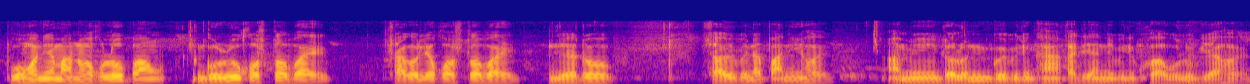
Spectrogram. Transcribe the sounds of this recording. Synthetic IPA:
pɔɦɔnijamanuɦɔkɔloʊpaʊ̃ɡoɹukɔstɔpaj | saɡɔlijɔkɔstɔpaj | ziɦɛtʊ | sawipɛnɛpaniɦɔja̰midɔlɔnitɡojpiniɡʱãkatianipinikʰʊabɔloɡijaɦɔj

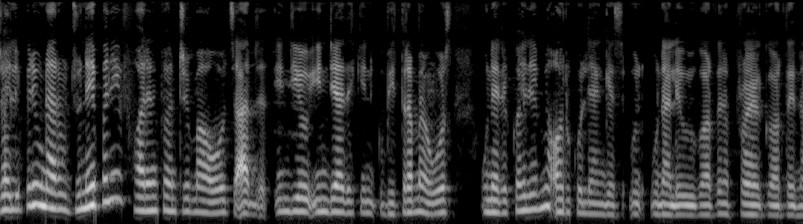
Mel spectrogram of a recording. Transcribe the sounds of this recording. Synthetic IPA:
d͡zʌilepʌniunɦaɾud͡zunʌjpʌnipʰʌɾenkʌɳʈrimaɦosinɖijoiɳɖijad̪ekʰinkobʱit̪rʌmaɦos | unalekʌɦilemaʔʌɾukoljaŋɡed͡zunaleuɡʌrd̪ʌjnʌprʌjoɡ̚ɡʌrd̪ʌjnʌ

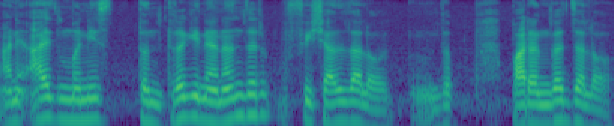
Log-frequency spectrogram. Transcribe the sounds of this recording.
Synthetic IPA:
a̰ñḭʔa̰jd͡zməniːs | t̪ənt̪ɾəɡenjanãnd͡zəɾfiɕald͡zalɔd͡zəpaɾəŋɡət͡s̚d͡zalɔ̰

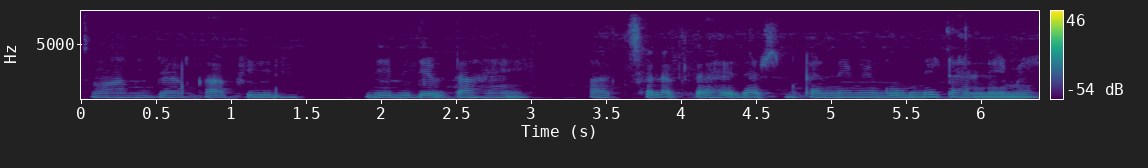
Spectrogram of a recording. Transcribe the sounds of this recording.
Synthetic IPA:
soʋãbʱid͡ʒkaːfi | d̪ebid̪eːʋt̪aɦɛ̃ | ɐtːʃʰalɐɡt̪aɦɛd̪ɐɾʃənkɐɾnemẽɡuːmniʈəɦlnemẽ

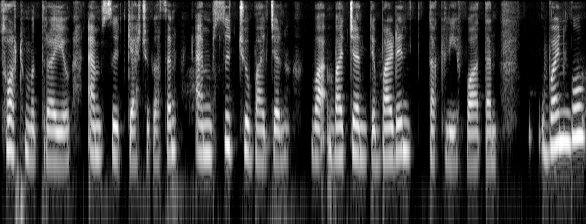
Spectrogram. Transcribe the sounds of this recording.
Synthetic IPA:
t͡sʰɔʈʰmɨt̪ɾɐjuɛmsɨt̪̚ʲkʲat͡ʃʰuɡɐt͡sɐnɛmsɨt̪̚t͡ʃʰubɐt͡ʃɐn | ʋbɐt͡ʃɐnt̪ibɐɽint̪t̪ɐkliːfʋaːt̪ɐn | ʋɐnʲɡo

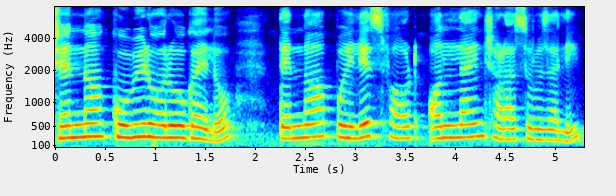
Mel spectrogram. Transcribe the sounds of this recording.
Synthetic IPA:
d͡ʑɛnːakoʋiːɽɦɔɾoɡʱajlɔ | t̪ɛnːapəɦilet͡sfawʈɔnlainɕʰaɭasuɾuːd͡zʱali

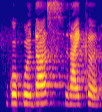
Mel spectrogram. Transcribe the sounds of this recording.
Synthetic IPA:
ɡokuɭd̪asɾajkəɾ

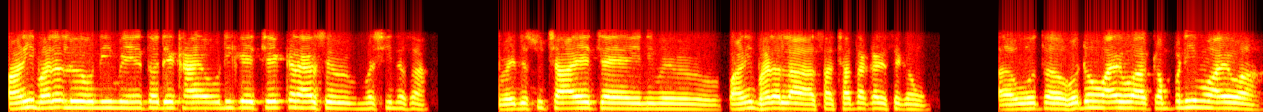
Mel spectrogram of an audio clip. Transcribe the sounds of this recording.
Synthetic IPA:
paːɽ̃ibʱɐɾəloʊnimẽt̪ɐɗeːkʰaːjoʊniket͡ɕeːkːɐɾaːjosemɐʃiːnəs̬ãː | t̪ɐbʱɐiɗɪsũt͡ɕʰaːɦet͡ɕɐ̃ɦɪ̃ɪnimẽpaːɽ̃ibʱɐɾəlaːɐsãt͡ɕʰaːt̪ʰakɐɾesɐɡʱəũ | ʊɦot̪ɐɦoɗõaːjoaːkɐ̃mpənimẽaːjoaː

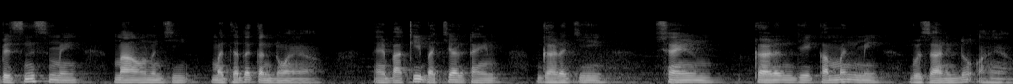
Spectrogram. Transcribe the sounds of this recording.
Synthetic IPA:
bɪznɪsmẽmãʊn̤ənd͡ʑiːmɐd̪əd̪kɐ̃nd̪oaːɦijã | ɛ̃ːbaːkibɐt͡ɕəlʈaːɪm | ɡʱɐɽd͡ʑeː | ʃajʊnɡʱɐɽənɪ̆d͡ʑeːkɐmənɪ̆mẽɡʊzaːɾ̃ĩːn̆d̪oʔaːɦijãː

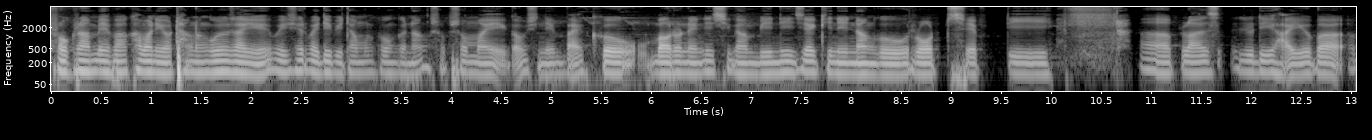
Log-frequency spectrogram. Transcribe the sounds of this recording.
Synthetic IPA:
pɾɔɡɾamebakʰamaniɔwtʰaŋnaŋɡɯzajɯbɯis̬ɯɾbajdibitamɔnkʰɯŋɡɯnaŋsɔp̚sɔmajɡa̰wsiniba̰jkʰːɯwbawɾɔnajnisiɡaŋbinizakʰininaŋɡɯwɾɔt̚sep̚ʰti | plaszudiɦa̰jɯba

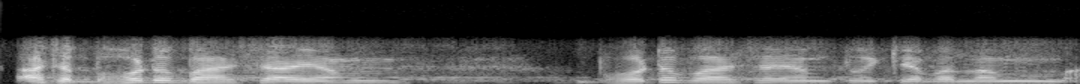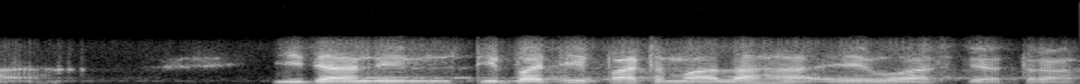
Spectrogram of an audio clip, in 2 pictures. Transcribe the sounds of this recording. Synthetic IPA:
ɐt͡ʃʰabʱoːʈobʱaːʃaːjɐm | bʱoːʈɐbʱaːʃaːjɐmt̪ukeːʋɐlɐm | id̪aːnimt̪ibɐt̪ipɐʈʰmaːlɐɦɐʔeːʋoɐst̪jaːt̪ɾɐ

